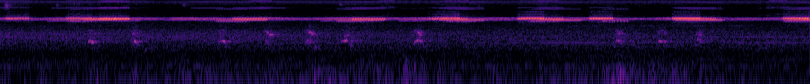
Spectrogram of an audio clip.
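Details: Piercing, steady cricket trill with repeated louder surges about every second, accompanied by scattered faint lower chirps beneath the ringing tone.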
